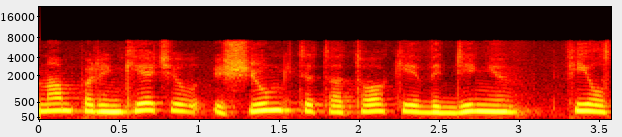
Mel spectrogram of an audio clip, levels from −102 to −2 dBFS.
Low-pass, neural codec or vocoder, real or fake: 7.2 kHz; codec, 16 kHz, 0.5 kbps, X-Codec, WavLM features, trained on Multilingual LibriSpeech; fake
